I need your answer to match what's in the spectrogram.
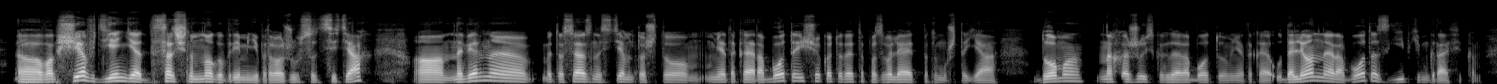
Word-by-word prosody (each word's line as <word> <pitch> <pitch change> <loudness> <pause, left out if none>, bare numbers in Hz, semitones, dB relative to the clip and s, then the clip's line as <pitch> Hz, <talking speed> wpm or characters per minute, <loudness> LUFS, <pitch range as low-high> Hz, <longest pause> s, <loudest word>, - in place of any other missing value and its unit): А, 120 -1 +5
вообще 130 - +6
в 145 - -6
день 150 +7 +3
я 145 - +7
достаточно 130 +5 +4
много 125 -3 +1
времени 105 0 -4
провожу 105 +2 -2
в 105 - -8
соцсетях. 105 0 0 0.4
А, 115 0 +5
наверное, 145 - +2
это 120 0 -7
связано 125 -1 +1
с 115 - -9
тем, 125 -3 -4
то, 115 - -6
что 105 -3 -5
у - - -18
меня 115 +1 -3
такая 115 -2 0
работа 135 +9 -1
ещё, 160 -1 -3
которая 130 -2 -5
это 125 - -16
позволяет, 115 -1 -3
потому 105 0 -16
что 95 - -10
я 95 -1 -6 0.3
дома 145 +3 0
нахожусь, 125 0 -4
когда 110 +1 -4
работаю, 105 -2 -6
у - - -14
меня 100 -1 -11
такая - - -7
удалённая 145 +7 +1
работа 135 - -3
с 110 -7 -12
гибким 115 0 -15
графиком. 95 -3 -9
115 Hz, 170 wpm, -19 LUFS, 105-135 Hz, 0.4 s, я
